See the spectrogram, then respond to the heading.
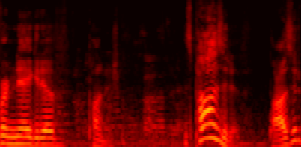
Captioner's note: chatter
